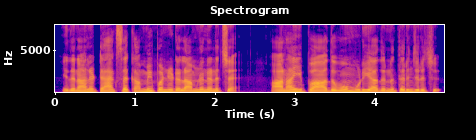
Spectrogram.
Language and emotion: Tamil, sad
